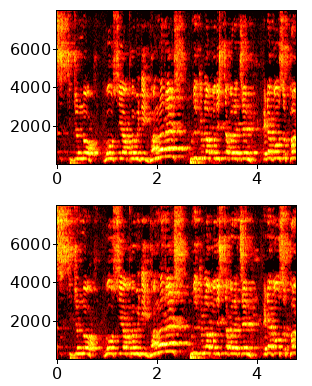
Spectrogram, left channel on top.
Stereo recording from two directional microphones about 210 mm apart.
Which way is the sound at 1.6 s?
30° left (ahead or behind).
